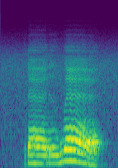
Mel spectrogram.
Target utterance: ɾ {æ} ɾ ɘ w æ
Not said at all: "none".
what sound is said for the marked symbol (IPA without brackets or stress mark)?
æ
